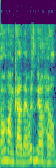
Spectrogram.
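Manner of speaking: ordinary talk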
